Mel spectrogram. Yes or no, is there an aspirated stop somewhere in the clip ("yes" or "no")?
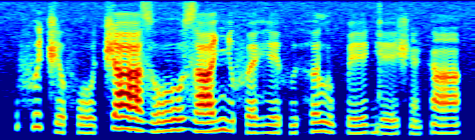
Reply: no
